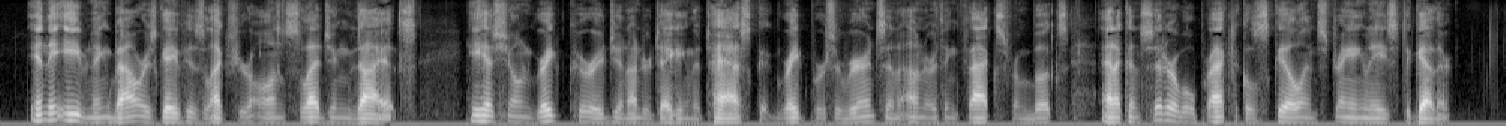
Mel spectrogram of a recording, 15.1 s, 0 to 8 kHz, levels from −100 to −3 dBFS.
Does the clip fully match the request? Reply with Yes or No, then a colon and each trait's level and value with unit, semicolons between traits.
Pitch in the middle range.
No: low, 110 Hz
